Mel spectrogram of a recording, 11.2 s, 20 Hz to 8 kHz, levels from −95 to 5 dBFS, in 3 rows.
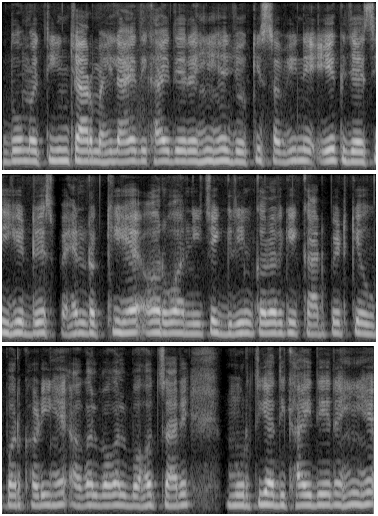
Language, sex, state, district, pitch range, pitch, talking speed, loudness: Hindi, male, Uttar Pradesh, Gorakhpur, 180-190 Hz, 185 Hz, 215 wpm, -26 LUFS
